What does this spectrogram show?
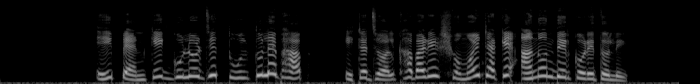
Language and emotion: Bengali, happy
